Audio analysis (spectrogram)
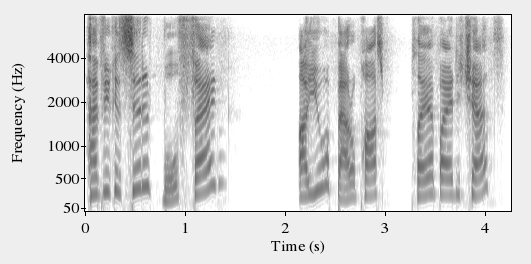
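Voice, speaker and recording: A man's voice: very high voice, sing-song, normal speed, no room sound. A man who streams games, giving casual, slangy commentary and bluntly thinking aloud as he reviews. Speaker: game streamer.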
